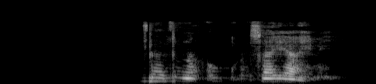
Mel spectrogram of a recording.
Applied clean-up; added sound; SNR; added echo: neural mask model DeepFilterNet 3.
